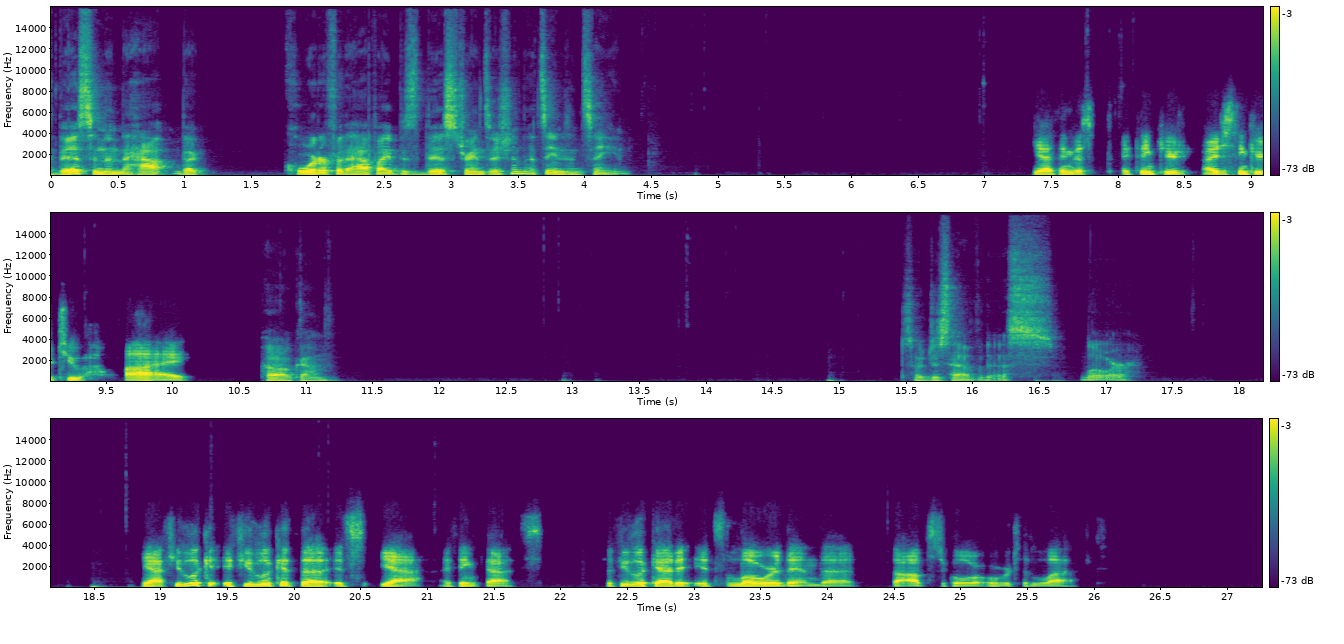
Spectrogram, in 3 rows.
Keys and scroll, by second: 7.7 space, 8.8 m, 10.6 Escape, 12.9 super+z, 13.1 super+z, 14.9 m, 18.1-19.4 typing, 20.2 super+Tab.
